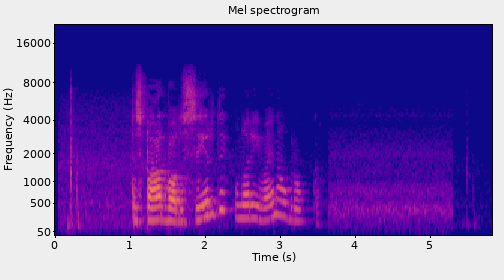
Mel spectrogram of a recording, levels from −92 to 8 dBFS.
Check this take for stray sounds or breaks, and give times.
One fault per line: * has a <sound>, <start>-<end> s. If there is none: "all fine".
all fine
